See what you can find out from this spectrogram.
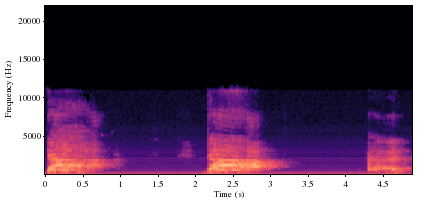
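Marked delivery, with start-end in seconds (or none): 0.0-2.9 "da" starting high, then sliding down long; tired falling tone. Shown as a demonstration. Teacher showing Thai falling tone, tired "da". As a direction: let "da" fall like a tired sigh. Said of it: "I'll show you how tired".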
